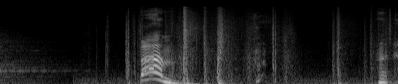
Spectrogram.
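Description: Men scuffle and blows thud in a fight.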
